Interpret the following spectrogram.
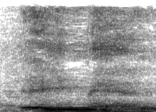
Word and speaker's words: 아멘: 혀를 꼬아서 에이멘 이렇게 말합니다. 그런데 원래 헬라어식으로 발음한다면 아멘이죠.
